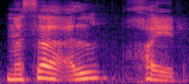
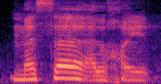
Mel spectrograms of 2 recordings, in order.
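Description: No difference in how they are said.

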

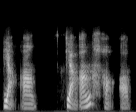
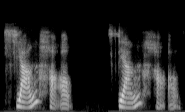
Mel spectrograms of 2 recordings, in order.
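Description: First: "想" and "好" each dragged into a full low dip; laboured, low "想… 好" without tone change; wrong third tones. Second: "想" rising, then "好" low and dipping; slow model reading, "想" lifted before "好"; correct tone change. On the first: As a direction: show the weird way, "想好" as two low third tones. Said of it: "Shouldn't pronounce as". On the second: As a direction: read "想好" slowly with second tone on "想". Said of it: "let's read these three characters together". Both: Shown as a demonstration.

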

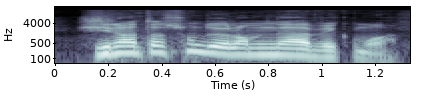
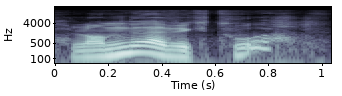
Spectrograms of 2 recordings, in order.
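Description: First: Calm, settled announcement, quick; flat firm statement. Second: Disbelieving question, rising on the end; stunned echo. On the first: Father telling grandmother he takes the boy, flat and firm. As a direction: state it as already decided. Gen announces taking his son. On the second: Grandmother stunned by the father's plan, disbelieving echo. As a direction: repeat his words as if they can't be true. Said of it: "le regarda avec stupeur". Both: Acted.

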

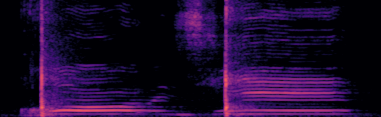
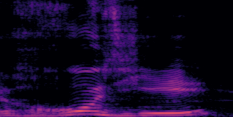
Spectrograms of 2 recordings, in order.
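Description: First: Rosier higher, both syllables held long; drawn-out syllables. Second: Said in the usual way. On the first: Shown as a demonstration. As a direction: sing out RO, SIER slowly. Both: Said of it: "deuxième".

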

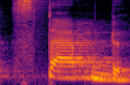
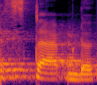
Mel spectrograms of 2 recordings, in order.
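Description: First: स्टैप्ड with an e vowel and a final t sound; correct stepped. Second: स्टैप्ड with an open a vowel and a d ending; the wrong way, स्टैप्ड said as stapd; wrong stepped. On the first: Teacher modelling the right स्टैप्ड for students, careful pronunciation. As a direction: say स्टैप्ड as stept, ending in a clean t. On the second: Teacher showing students the mistaken स्टैप्ड, contrasting pronunciation. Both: Shown as a demonstration. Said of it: "not a स्टैप्ड".

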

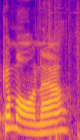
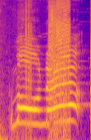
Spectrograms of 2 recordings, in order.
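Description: First: Said in the usual way. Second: "Come on now" pitched way up, rising on now; high disbelieving whine. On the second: Real, not acted. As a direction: plead with the game, high and rising.

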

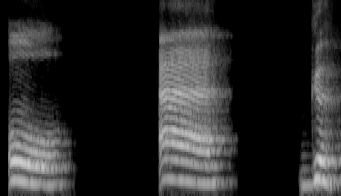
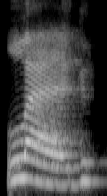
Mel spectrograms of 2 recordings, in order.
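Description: First: L, e, g as separate letter sounds; long gaps between L, e and g; sounded out slowly. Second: LEG joined in one go; blended word. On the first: Teacher pointing to each dot, L-e-g sounded out. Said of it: "read each word slow". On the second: Teacher blending for pupils, LEG as one word. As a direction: say LEG whole and firmly. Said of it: "read each word fast". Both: Shown as a demonstration.

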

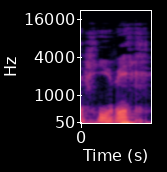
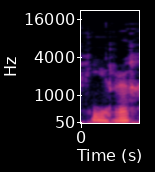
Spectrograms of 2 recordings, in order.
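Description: First: Gierig with a full, clear "ikh" on the -ig; overpronounced ending. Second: Gierig with the -ig weakened to "ukh"; reduced ending. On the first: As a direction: wrongly give gierig a strong "ee-rikh" ending. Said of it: "you don't say gierig". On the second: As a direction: say gierig, letting the last vowel fade to "uh". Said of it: "you say gierig". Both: Shown as a demonstration.

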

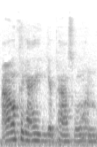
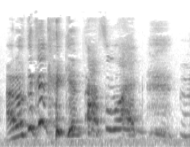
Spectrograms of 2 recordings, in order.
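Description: First: Said in the usual way. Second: Slow, high, loud laughing cry; high laughing wail. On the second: Real, not acted. Vlogger dreading the dry biscuit challenge, high laughing wail.

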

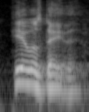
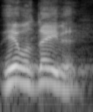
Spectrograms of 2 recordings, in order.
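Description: First: "Here was David" dropped much softer, hushed. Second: Said in the usual way. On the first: Shown as a demonstration. Preacher repeating the name, much softer. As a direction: let it fall away softly. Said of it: "repeated softer". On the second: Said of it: "repeated line".

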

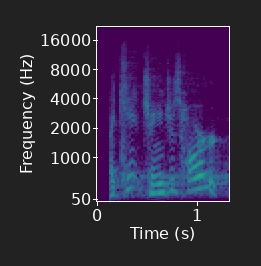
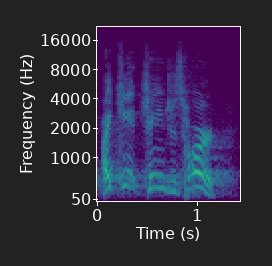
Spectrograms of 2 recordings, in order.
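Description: First: Softer, slightly raised admission; softly stated. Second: Slow, high, emphatic CAN'T; emphatic repeat. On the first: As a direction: say it softly, HEART trailing down. First statement, before emphatic repeat. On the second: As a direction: stretch CAN'T and lift it high. Emphatic repeat after "really can't. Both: Real, not acted.

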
